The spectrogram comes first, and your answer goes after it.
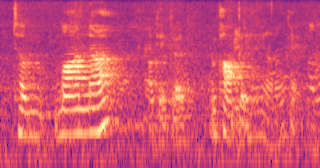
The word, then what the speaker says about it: Tamanna: They were teaching me exactly how to say it. Tamana.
